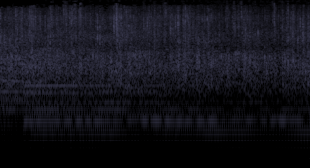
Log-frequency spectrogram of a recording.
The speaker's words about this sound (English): Let's just give a hand for all our guests.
